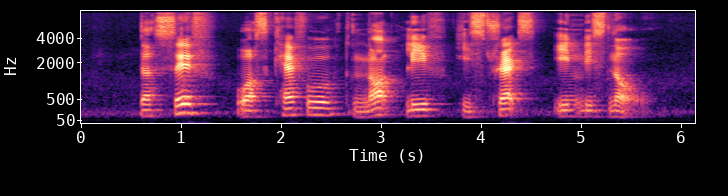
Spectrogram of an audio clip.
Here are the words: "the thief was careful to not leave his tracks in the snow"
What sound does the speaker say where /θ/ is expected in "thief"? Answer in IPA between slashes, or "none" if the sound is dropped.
/s/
